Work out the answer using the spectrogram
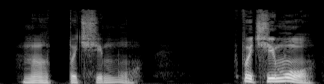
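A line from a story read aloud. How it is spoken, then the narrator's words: Pleading. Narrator (Russian): взмолился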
